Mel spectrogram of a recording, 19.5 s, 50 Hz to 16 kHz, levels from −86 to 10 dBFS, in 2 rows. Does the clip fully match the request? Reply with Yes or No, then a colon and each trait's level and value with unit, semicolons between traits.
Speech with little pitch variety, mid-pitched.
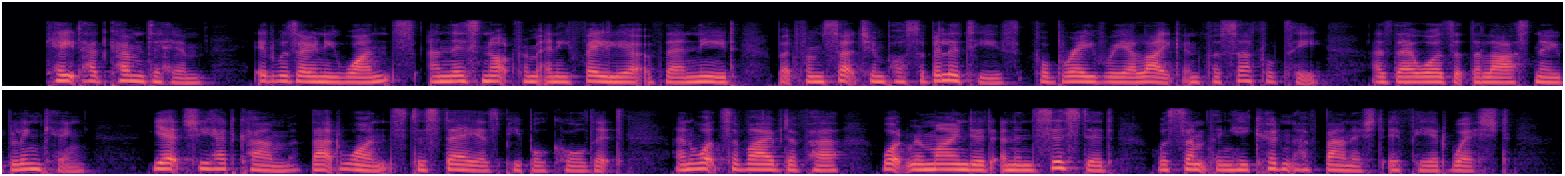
Yes: narrow, 2.3 semitones; medium, 180 Hz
